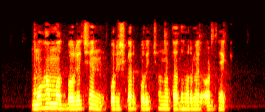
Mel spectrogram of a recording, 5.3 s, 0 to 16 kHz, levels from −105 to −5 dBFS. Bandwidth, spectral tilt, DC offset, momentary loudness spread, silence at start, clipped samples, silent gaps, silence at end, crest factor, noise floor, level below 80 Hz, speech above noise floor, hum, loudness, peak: 7.6 kHz; -6 dB/octave; under 0.1%; 10 LU; 0.65 s; under 0.1%; none; 0.8 s; 18 dB; -85 dBFS; -58 dBFS; 67 dB; none; -19 LUFS; -2 dBFS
